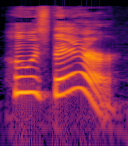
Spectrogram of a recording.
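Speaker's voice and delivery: put-on high-pitched little boy calling. A narrator's reading. Piggy boy calls to the crying voice, calling out. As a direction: call into the woods to whoever is there. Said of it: "he called out".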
